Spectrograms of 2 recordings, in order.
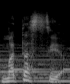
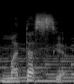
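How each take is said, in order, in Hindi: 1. मध्य के व्यंजनों के बीच एक स्वर डाला जाता है। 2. मध्य के व्यंजनों के बीच एक स्वर डाला जाता है।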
